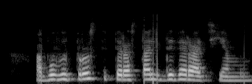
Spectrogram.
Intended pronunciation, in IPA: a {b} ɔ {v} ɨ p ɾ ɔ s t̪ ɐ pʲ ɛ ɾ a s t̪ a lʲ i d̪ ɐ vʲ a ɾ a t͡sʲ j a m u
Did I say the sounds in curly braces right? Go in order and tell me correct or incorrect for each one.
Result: correct, correct

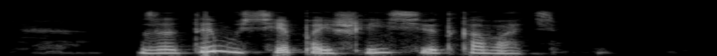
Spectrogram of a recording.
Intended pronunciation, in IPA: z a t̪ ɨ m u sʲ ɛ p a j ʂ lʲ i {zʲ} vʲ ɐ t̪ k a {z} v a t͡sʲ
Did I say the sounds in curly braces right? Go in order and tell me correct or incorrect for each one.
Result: incorrect, incorrect

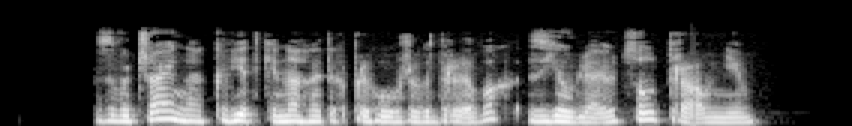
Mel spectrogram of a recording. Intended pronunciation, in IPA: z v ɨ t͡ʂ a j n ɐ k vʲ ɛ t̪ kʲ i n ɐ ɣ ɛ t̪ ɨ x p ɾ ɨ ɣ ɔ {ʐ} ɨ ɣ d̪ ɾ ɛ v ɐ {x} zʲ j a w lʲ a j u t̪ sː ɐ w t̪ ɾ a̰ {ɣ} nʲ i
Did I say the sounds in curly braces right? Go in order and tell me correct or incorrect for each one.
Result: correct, correct, incorrect

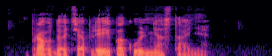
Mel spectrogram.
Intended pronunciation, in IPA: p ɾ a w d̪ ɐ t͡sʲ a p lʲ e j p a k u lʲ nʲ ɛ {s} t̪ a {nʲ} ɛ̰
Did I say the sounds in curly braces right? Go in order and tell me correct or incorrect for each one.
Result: correct, correct

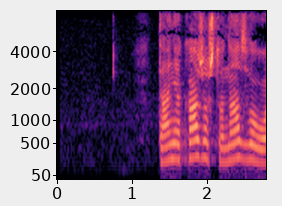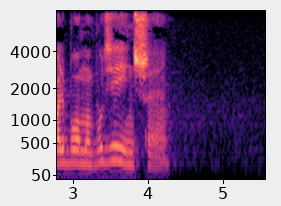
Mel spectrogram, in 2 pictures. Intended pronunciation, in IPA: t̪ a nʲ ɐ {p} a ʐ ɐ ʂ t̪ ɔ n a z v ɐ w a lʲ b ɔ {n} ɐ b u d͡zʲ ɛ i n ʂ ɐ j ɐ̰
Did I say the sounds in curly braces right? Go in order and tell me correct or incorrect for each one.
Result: incorrect, incorrect

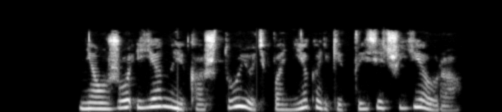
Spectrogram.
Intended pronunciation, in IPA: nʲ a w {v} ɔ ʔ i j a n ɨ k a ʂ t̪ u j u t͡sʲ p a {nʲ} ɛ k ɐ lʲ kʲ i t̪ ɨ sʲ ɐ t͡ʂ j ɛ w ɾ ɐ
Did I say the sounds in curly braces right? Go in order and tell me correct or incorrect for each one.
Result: incorrect, correct

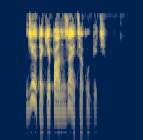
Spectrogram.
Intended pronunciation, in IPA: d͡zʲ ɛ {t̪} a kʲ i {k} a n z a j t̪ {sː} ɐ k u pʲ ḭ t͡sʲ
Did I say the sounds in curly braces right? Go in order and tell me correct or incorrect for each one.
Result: correct, incorrect, incorrect

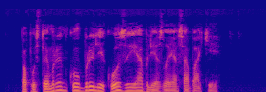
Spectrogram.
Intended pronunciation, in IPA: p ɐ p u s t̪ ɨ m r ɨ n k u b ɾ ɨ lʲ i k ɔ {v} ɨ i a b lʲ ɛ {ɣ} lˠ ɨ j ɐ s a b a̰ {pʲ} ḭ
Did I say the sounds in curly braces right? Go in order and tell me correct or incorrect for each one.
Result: incorrect, incorrect, incorrect

